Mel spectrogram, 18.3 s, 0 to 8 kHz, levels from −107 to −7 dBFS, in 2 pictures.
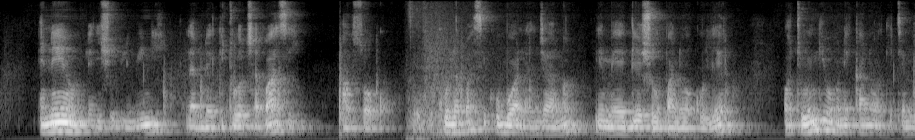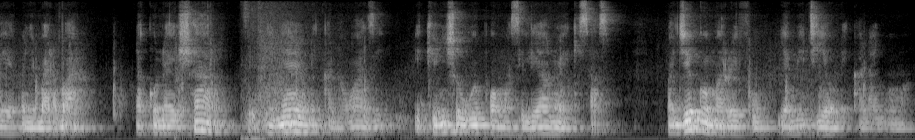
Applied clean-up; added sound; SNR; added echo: neural separator model SepFormer DNS4.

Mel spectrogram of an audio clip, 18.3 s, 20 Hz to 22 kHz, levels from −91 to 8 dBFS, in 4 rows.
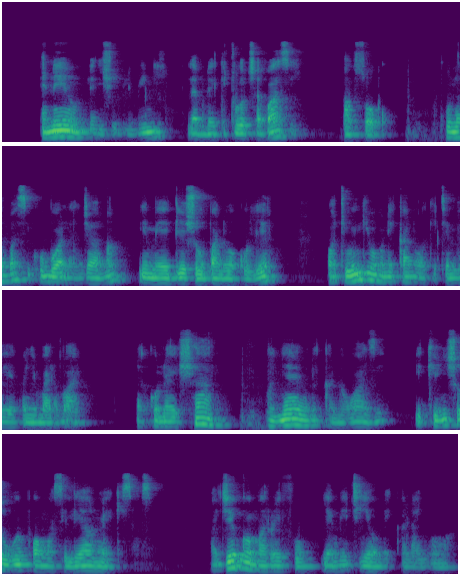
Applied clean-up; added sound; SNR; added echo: neural mask model DeepFilterNet 3.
